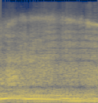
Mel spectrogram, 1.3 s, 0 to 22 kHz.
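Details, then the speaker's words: Ford 6.7L Powerstroke diesel with new 64mm Stage 2 turbo and AMDP tune, free rev held near the limit at about 3,500 rpm: loud deep roar with rising turbo whistle, no knocks or misses; healthy. "Only got 3,500, one more. That is rowdy."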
